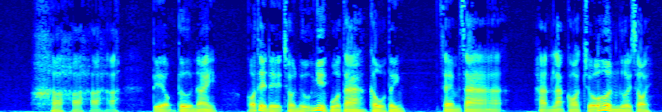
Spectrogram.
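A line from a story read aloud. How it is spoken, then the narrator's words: Loud laughing. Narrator (Vietnamese): Lâm Nhược Hiền nghe vậy cười to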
